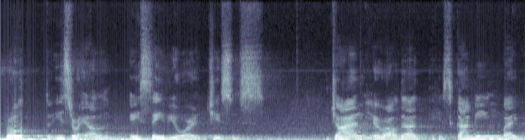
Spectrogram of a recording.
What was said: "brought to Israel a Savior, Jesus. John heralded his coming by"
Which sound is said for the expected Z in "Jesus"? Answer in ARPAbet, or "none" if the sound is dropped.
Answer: S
